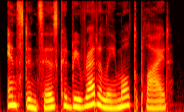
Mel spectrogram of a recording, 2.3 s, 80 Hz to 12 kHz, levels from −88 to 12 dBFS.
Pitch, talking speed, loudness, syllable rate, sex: 195 Hz, 130 wpm, -16 LUFS, 5.4 syllables/s, female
